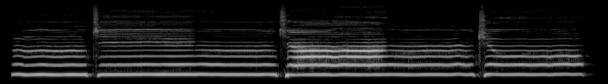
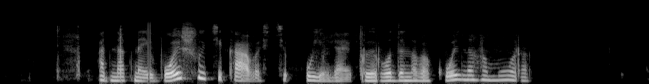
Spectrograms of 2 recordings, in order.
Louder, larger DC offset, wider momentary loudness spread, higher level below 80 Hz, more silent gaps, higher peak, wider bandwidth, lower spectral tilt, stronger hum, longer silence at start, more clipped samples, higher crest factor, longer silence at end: second, -23 LUFS vs -20 LUFS; neither; about the same, 11 LU vs 11 LU; second, under -90 dBFS vs -62 dBFS; neither; second, -10 dBFS vs -2 dBFS; first, 17 kHz vs 6.8 kHz; second, 2.5 dB/octave vs -8.5 dB/octave; neither; second, 0.1 s vs 0.75 s; neither; about the same, 16 dB vs 20 dB; second, 0.25 s vs 1.2 s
